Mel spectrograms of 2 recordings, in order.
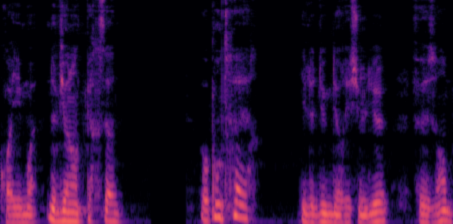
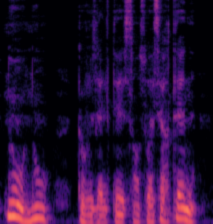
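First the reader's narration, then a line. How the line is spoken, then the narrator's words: Hateful duchess exclaiming. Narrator (French): s'écria la haineuse duchesse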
